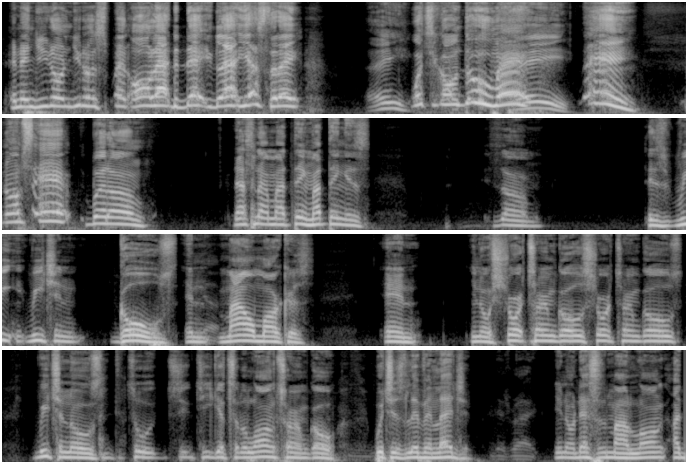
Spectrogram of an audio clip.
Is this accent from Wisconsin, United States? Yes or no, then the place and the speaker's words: no; Carol City, Florida, United States; It was just about like I come from Carol City.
